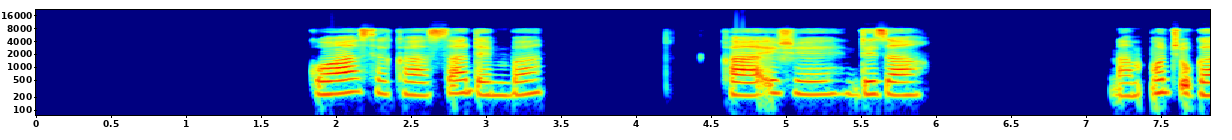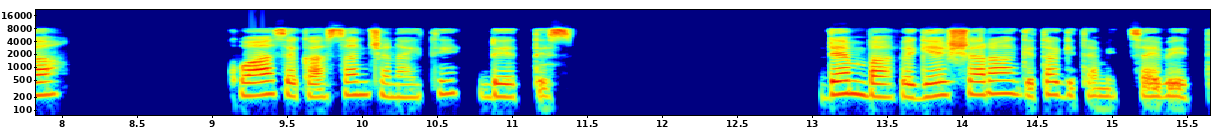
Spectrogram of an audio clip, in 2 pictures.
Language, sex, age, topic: Gamo, female, 25-35, government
